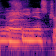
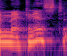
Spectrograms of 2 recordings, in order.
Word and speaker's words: mechanist: Is how it's pronounced. Wasn't too sure if it was a machinist or not. – It's a mechanist.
